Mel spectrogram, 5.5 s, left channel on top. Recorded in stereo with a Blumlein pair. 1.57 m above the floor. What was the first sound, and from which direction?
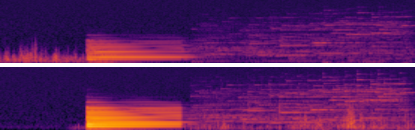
A piano, 50° right.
